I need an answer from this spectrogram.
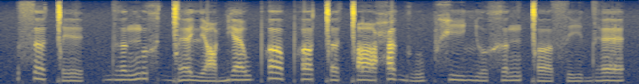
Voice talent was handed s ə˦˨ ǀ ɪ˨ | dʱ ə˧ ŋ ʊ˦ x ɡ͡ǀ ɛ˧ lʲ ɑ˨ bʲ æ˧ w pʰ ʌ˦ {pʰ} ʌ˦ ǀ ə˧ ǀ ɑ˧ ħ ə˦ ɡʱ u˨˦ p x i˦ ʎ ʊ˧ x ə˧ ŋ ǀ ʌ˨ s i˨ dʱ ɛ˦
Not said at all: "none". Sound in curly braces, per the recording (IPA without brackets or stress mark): pʰ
